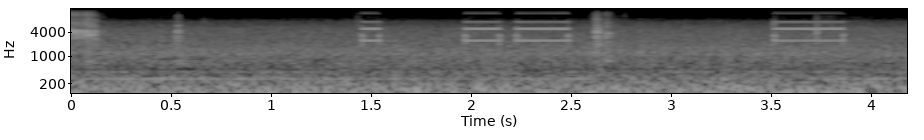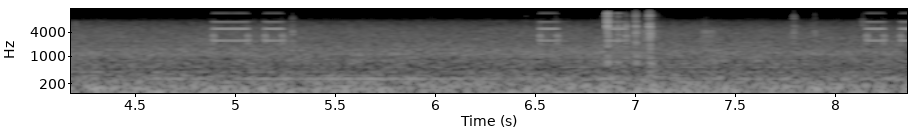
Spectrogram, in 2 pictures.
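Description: Digital multimeter's continuity beeper giving a handful of short, uneven beeps of one high pitch, some broken off, as the test probe is touched from pin to pin on a pinball trough circuit board. The uneven beeps mark a connection that is acting a little suspect, which is taken for a weak solder joint. A steady low hum runs underneath.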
